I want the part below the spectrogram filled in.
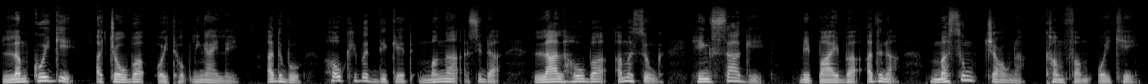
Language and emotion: Manipuri, neutral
